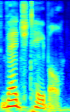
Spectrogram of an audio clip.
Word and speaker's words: vegetable: Vegetable becomes veg-ta-ble.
